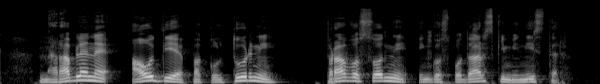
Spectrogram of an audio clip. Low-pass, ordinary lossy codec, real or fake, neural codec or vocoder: 14.4 kHz; none; fake; vocoder, 44.1 kHz, 128 mel bands every 256 samples, BigVGAN v2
